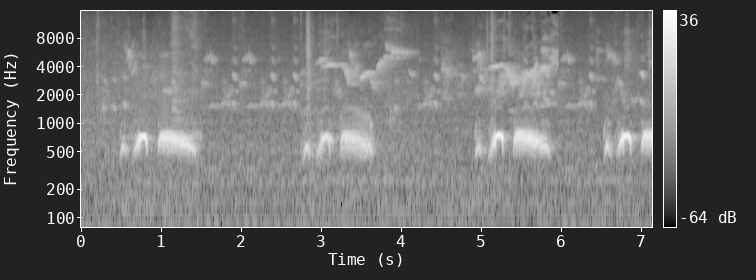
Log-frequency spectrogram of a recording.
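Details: Decoy spotted dove calling to lure wild doves, giving four low cooing phrases that each end in a long rolling croo, while small birds chirp and whistle higher in the background.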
